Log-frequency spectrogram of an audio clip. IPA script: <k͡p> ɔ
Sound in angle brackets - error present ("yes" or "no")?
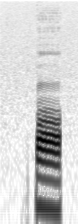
no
